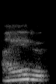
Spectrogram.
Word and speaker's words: 和える: れども、令和の和にひらがなでエルでアエルと読みます。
